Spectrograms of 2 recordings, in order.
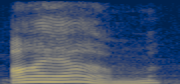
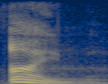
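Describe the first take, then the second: First: It is said as two full words. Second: It is said as one contracted syllable. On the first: "we contract the form so that I am becomes I'm" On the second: "when we speak in English, we contract the form"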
